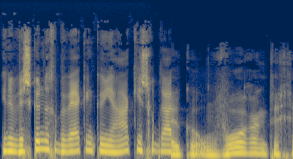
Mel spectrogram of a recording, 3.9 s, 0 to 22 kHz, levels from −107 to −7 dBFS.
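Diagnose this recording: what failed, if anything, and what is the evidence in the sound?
From 0.0 to 2.0 s the speech has pre-emphasis left on, matching the FM 50 µs curve. The treble sits about 11 dB high at 10 kHz relative to 1 kHz, so sibilants hiss and the sound is thin and bright. The de-emphasis stage in the receive or playback path was skipped.

From 2.28 s to the end, a section is at the wrong speed. It runs at 0.602 times normal speed, dropping the pitch by roughly ten semitones, so the speech becomes deep and dragging. The likely cause is a playback or editing stage resampling against the wrong clock rate.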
